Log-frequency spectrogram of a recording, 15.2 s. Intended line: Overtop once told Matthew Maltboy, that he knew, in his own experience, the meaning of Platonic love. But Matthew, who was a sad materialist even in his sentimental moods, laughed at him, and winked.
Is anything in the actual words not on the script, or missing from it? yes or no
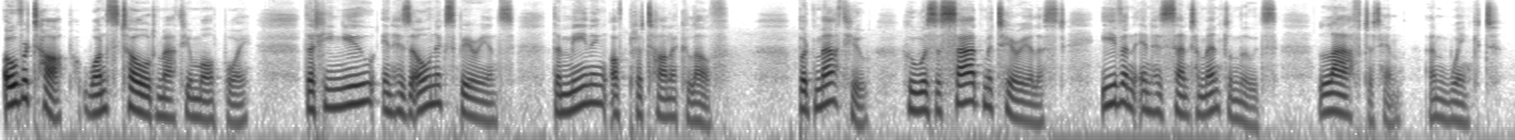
no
